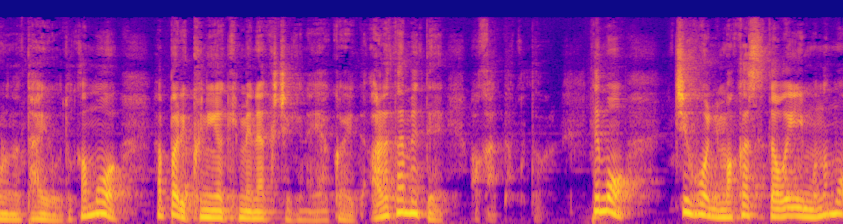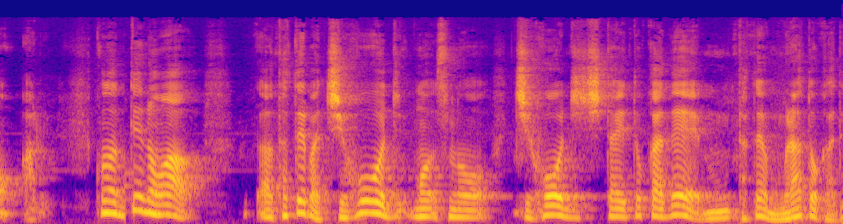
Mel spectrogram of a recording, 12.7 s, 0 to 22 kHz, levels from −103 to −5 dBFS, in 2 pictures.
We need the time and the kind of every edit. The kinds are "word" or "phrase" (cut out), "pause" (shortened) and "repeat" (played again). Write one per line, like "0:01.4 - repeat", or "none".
0:07.3 - word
